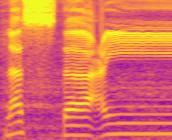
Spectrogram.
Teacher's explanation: sifat sinnya sempurnakan dengan mengalirkan nafasnya.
